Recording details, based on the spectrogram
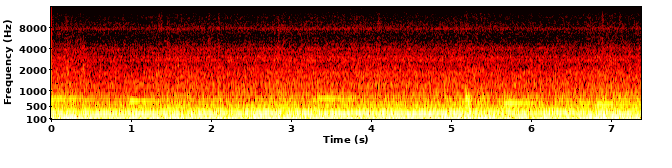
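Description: Steady deep roar and rumble at cruising speed with no rhythm or knock; loud tire noise from the road surface.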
